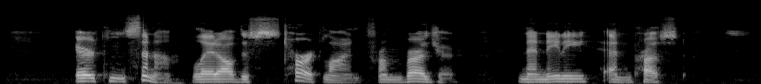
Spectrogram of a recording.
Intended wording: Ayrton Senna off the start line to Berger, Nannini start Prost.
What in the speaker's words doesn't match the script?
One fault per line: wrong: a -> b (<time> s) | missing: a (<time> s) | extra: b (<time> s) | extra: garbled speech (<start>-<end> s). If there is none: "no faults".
extra: led (1.9 s)
wrong: to -> from (3.7 s)
wrong: start -> and (6.0 s)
